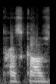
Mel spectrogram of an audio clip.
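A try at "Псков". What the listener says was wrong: Pskov? There's no R in that word. You kept saying Preskov. Yeah, you're saying it again with an R. I'm hearing an R.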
